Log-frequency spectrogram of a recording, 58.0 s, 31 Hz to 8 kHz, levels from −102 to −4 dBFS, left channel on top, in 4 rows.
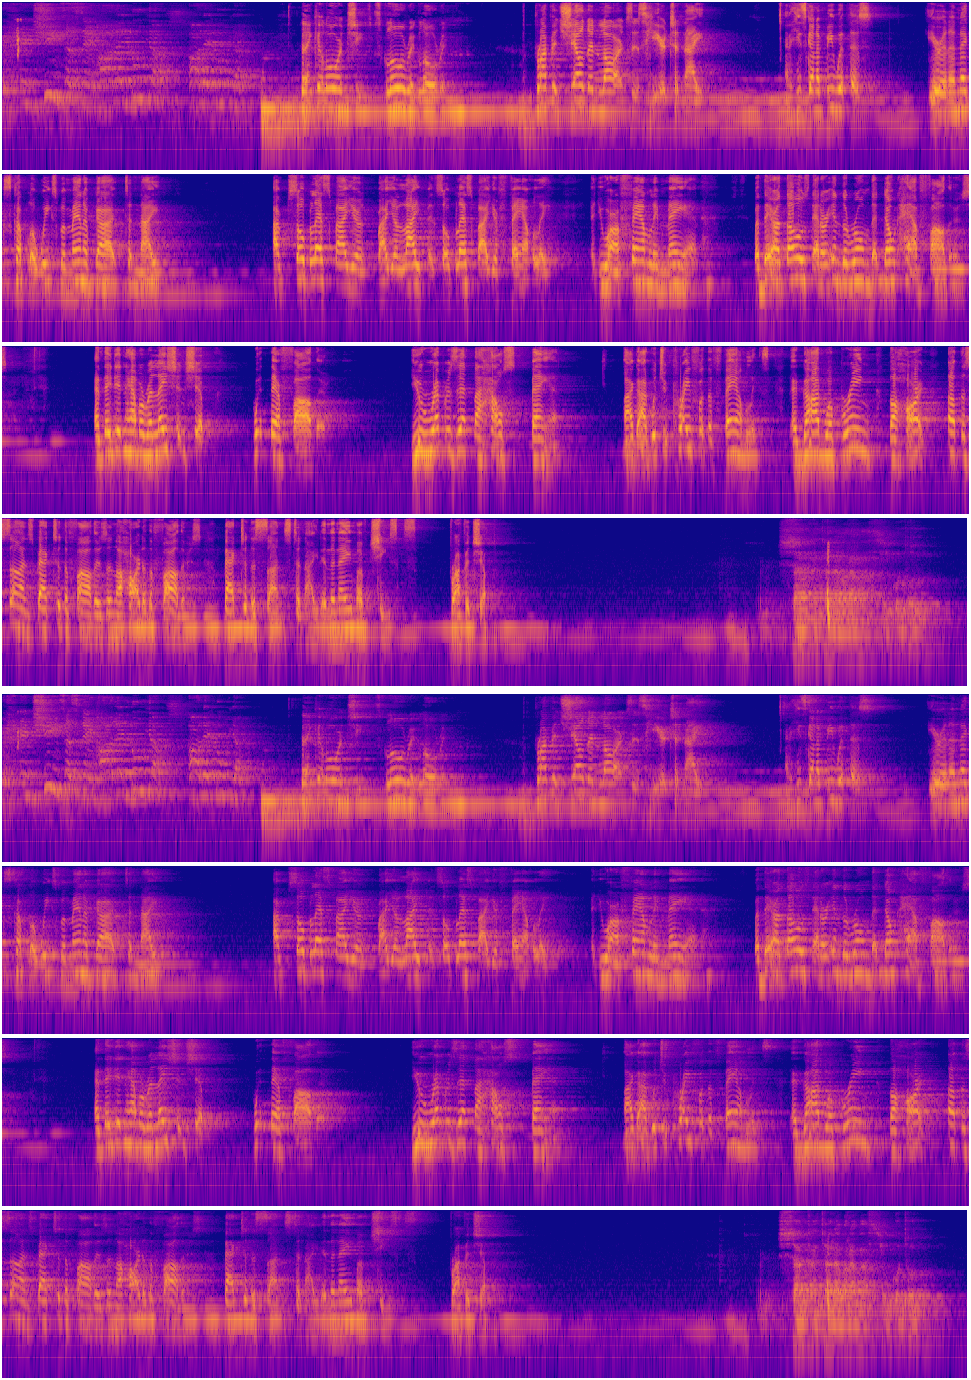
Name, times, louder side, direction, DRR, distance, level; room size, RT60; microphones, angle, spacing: voice 1, 0.0-3.6, right 2 dB, 35° right, -2 dB, 3.9 m, -46 dB
voice 2, 3.9-13.2 13.9-17.1 18.6-22.8 23.3-25.2 25.8-29.1 30.4-32.0 32.8-33.9 35.2-36.7 37.0-37.4 38.3-40.5 40.8-42.0 42.3-42.8 43.2-49.7 50.1-51.3 54.4-54.5, left 8 dB, 75° left, 19 dB, 0.4 m, -31 dB
voice 3, 55.1-57.2, right 1 dB, 90° right, 0 dB, 5.1 m, -41 dB
20.5 x 8.2 x 7.5 m, 1.3 s
head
